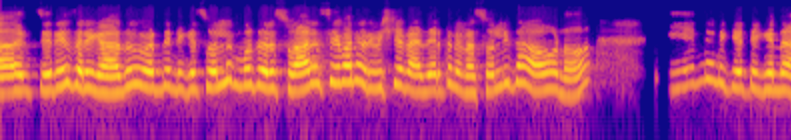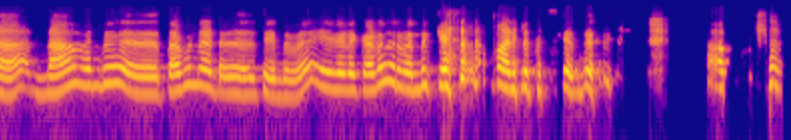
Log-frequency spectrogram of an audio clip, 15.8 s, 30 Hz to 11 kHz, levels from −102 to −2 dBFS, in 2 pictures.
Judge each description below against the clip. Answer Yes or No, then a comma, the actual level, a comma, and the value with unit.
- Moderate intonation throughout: Yes, average, 3.8 semitones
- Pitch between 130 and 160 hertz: No, very high, 275 Hz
